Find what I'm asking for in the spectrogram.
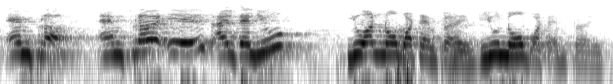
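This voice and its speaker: A woman's voice: high voice, moderate pace. A woman with an Indian English accent teaching a classroom English lesson, patiently asking questions and repeating words. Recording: dull, lo-fi audio with long reverb.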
